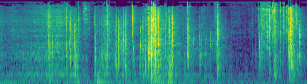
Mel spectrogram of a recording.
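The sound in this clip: The plastic wrapper of a baseball card rack pack is cut and torn open, making a few bursts of crisp crackling and crinkling with short pauses and no talk.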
